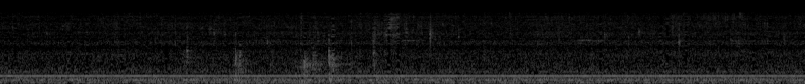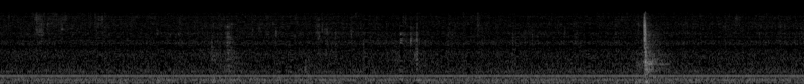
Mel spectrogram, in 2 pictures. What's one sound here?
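Hands rustle and toss through cut cabbage leaves.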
